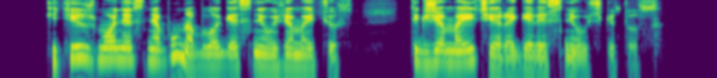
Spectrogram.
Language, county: Lithuanian, Šiauliai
